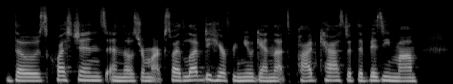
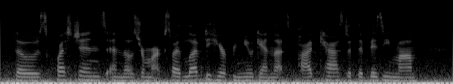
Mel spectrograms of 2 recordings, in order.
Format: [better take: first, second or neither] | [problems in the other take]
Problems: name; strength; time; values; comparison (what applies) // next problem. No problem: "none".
first | low rumble; loud; throughout; 9 dB below the speech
